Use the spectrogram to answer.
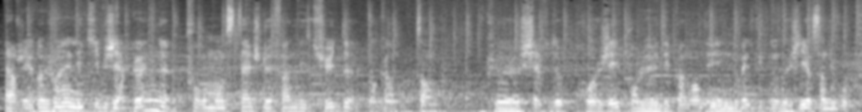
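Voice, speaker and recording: Flat-toned young man, hesitant. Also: lowish voice. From Fréjus, southern France. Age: 20s. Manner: hesitant, many filler pauses. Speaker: company employee giving testimony. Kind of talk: casual interview testimony. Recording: roomy, distant mic, background music.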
